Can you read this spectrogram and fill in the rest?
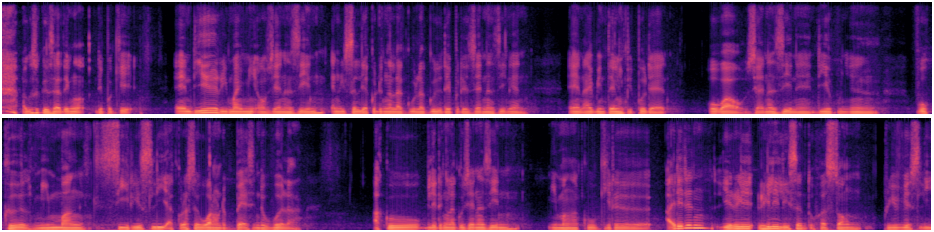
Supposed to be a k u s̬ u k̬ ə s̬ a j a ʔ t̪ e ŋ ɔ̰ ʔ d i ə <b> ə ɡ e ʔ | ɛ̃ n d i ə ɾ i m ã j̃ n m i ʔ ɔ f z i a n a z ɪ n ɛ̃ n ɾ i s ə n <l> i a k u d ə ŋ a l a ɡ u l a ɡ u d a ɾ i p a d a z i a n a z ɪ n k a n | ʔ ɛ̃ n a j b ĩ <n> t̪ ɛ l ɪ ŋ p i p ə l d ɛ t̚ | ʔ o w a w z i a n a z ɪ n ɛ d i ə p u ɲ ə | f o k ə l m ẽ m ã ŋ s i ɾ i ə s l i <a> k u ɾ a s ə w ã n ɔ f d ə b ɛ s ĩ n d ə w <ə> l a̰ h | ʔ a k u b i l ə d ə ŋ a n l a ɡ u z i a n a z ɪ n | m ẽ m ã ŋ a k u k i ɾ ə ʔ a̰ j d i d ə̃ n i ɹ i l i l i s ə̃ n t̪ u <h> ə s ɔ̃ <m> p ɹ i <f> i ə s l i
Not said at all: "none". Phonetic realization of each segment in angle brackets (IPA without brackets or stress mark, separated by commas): p, l, n, a, ə, h, ŋ, v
